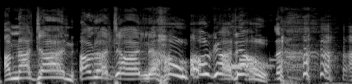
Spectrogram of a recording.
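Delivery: high, frantic yell; shrieked, desperate protest; panicked shouting. Real, not acted. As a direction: shout it in rising panic as time runs out. Time runs out on drawing.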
